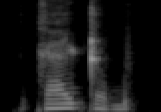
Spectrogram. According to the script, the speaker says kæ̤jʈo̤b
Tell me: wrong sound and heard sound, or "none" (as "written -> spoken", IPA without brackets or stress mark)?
none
